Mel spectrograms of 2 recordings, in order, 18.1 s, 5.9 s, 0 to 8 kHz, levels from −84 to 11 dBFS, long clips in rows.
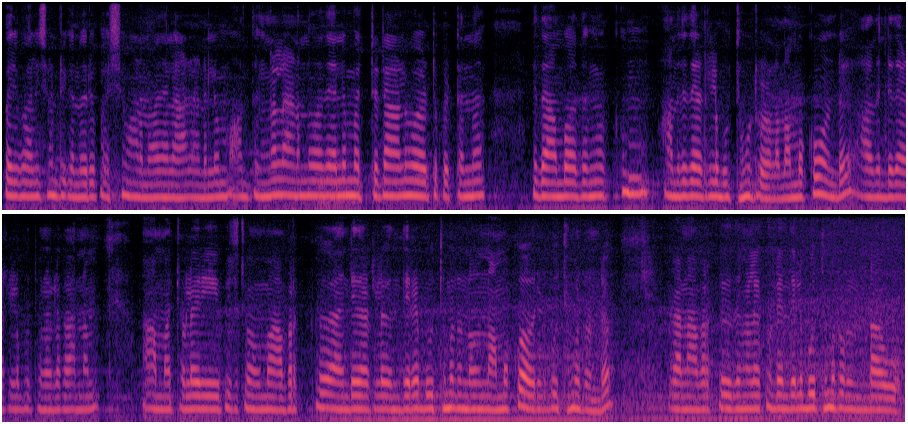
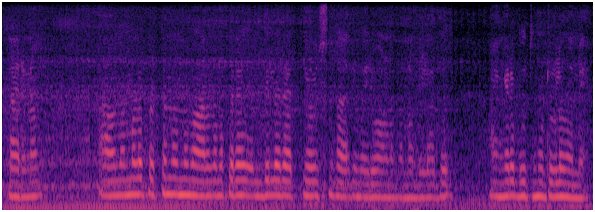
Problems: low volume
